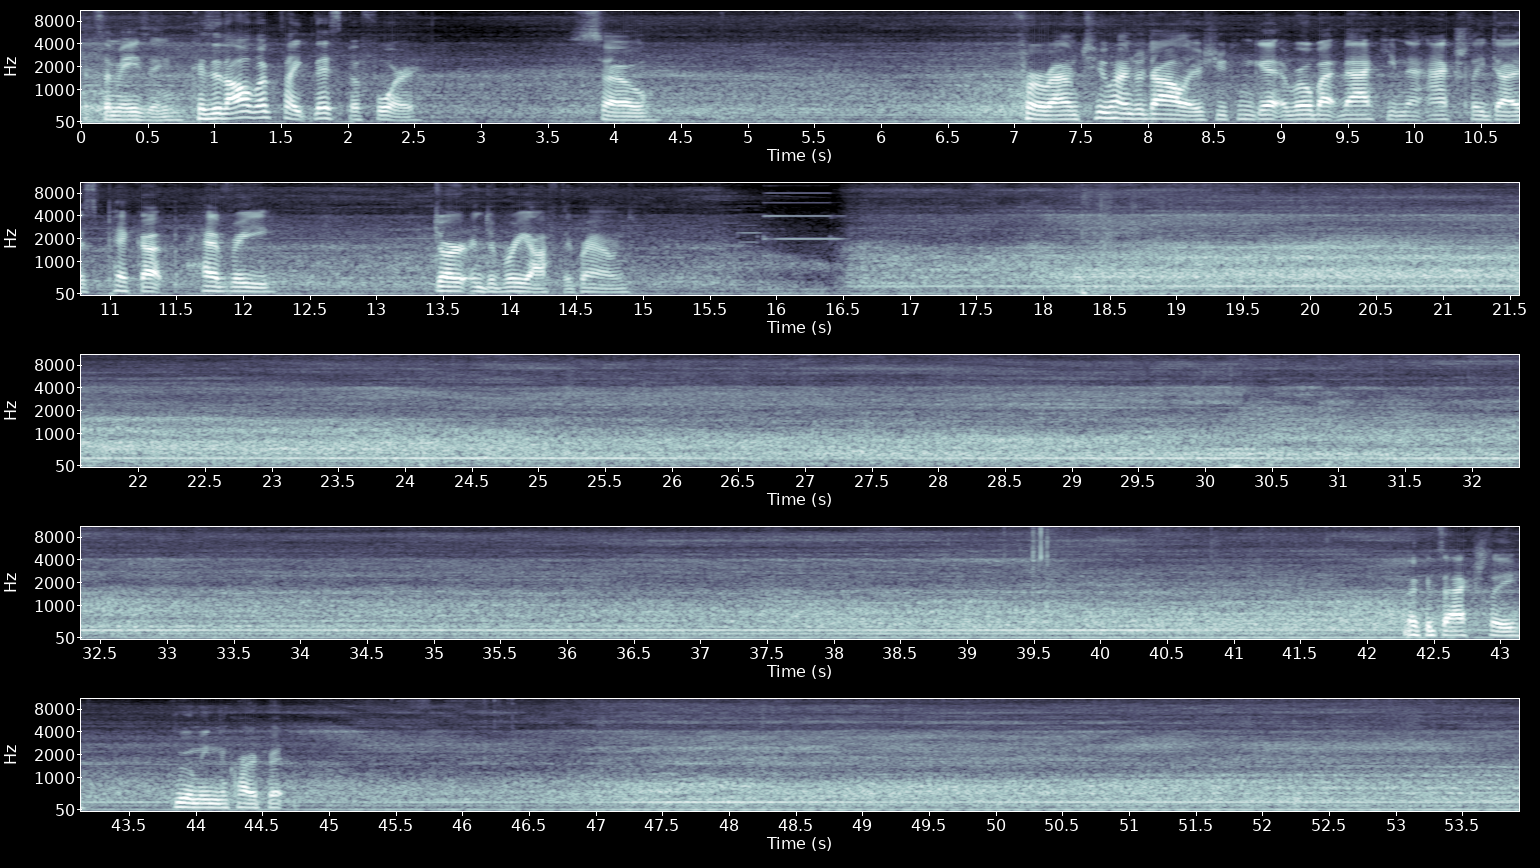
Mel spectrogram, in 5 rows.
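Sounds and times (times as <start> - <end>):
robot vacuum humming: 10.9 - 53.9.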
